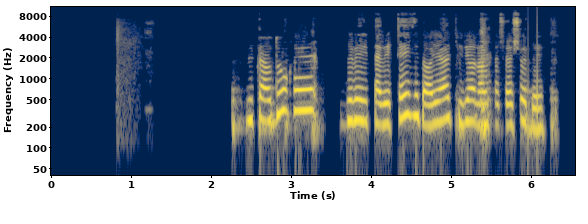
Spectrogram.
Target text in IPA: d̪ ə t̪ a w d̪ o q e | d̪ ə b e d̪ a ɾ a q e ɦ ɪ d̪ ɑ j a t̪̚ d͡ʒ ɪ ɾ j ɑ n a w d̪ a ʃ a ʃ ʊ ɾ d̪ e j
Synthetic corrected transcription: d̪ ə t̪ a w d̪ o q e | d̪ ə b e t̪ a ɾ i q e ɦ ɪ d̪ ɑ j a t̪̚ d͡ʒ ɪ ɾ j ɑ n a w t̪ a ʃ a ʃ ʊ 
